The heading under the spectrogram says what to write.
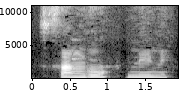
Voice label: hello, lingala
